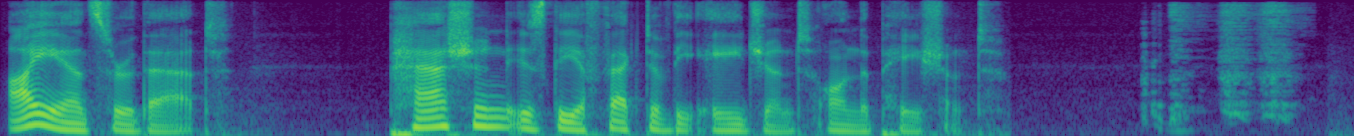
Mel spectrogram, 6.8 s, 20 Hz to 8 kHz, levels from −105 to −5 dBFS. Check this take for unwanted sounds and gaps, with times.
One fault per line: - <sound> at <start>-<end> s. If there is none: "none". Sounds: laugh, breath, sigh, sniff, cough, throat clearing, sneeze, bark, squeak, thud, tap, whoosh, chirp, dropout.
- sniff at 5.7-6.6 s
